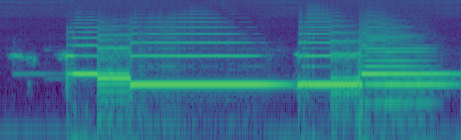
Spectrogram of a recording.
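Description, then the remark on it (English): Loud bell-like electronic ringing, like a doorbell, sounds in two strong bursts with steady tonal harmonics, each ring sustaining before a brief break and then returning. No one speaks. “It was real loud, like almost like a doorbell ringing.”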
